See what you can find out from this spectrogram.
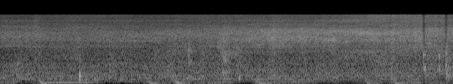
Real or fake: fake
